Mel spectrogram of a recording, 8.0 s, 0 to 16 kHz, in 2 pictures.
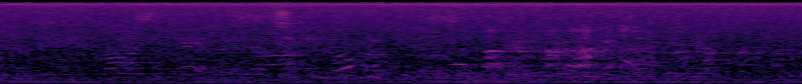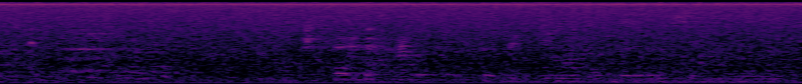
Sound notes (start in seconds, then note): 3.0 chattering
